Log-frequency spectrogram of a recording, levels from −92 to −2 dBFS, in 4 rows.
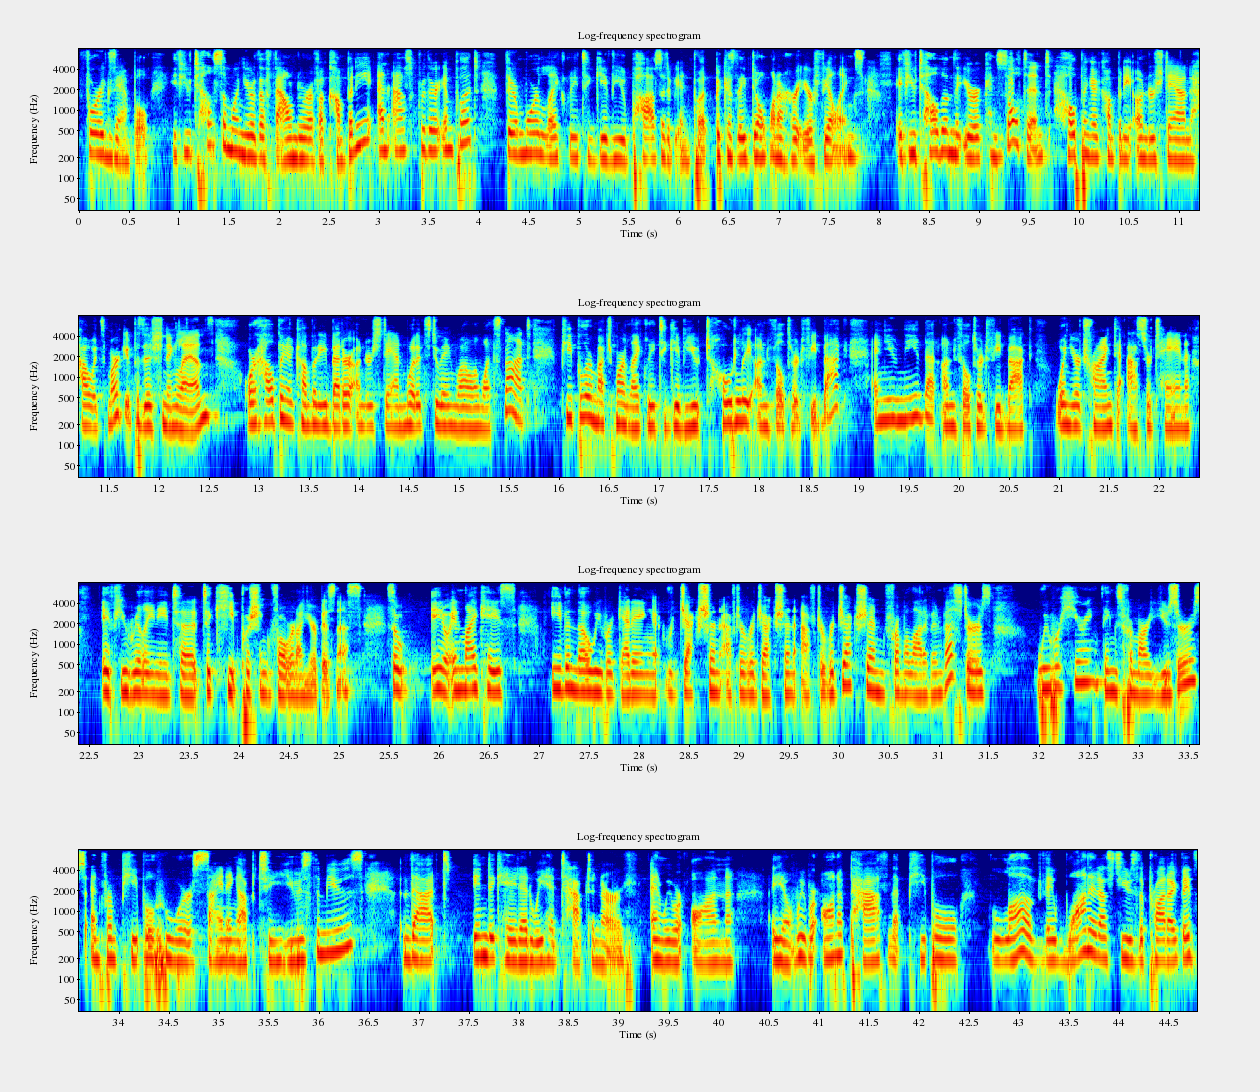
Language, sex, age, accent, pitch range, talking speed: English, female, 20-39, American, 185-235 Hz, 220 wpm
